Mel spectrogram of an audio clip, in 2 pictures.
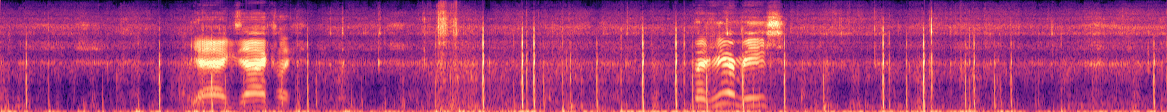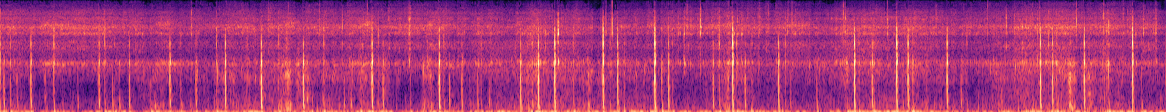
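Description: Skis scrape and crunch over packed snow.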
